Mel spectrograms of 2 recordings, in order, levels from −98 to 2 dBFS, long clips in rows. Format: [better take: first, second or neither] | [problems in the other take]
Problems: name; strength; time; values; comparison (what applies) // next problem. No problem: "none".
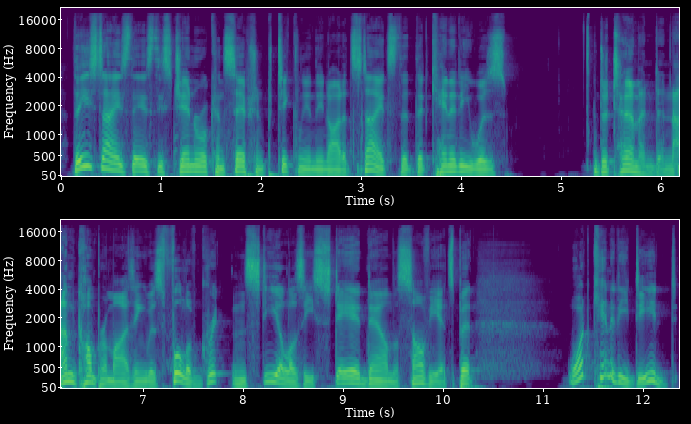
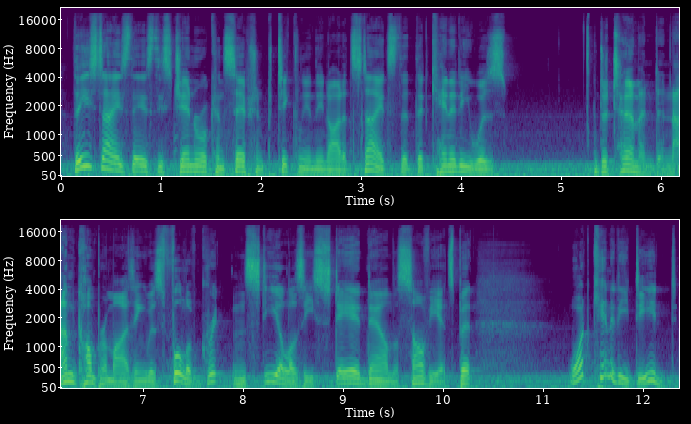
first | low rumble; faint; throughout; 20 dB below the speech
